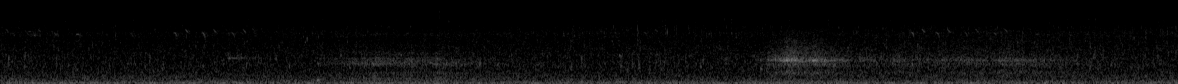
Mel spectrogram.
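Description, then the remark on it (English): A soft, continuous babble of water from a small spring-fed stream, steady and fairly quiet throughout, with a slightly brighter splash near the end and no voices. “Rise up again to standing and notice that you hear the sound of water burbling. Look around and find the source of the sound, a spring-fed stream.”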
